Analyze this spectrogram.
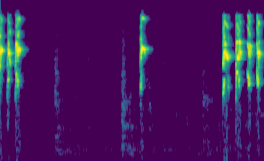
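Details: Rosy-faced lovebird chirping through a calm afternoon: a burst of three high, sharp chirps, a long pause, one lone chirp, then a fast run of four more.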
